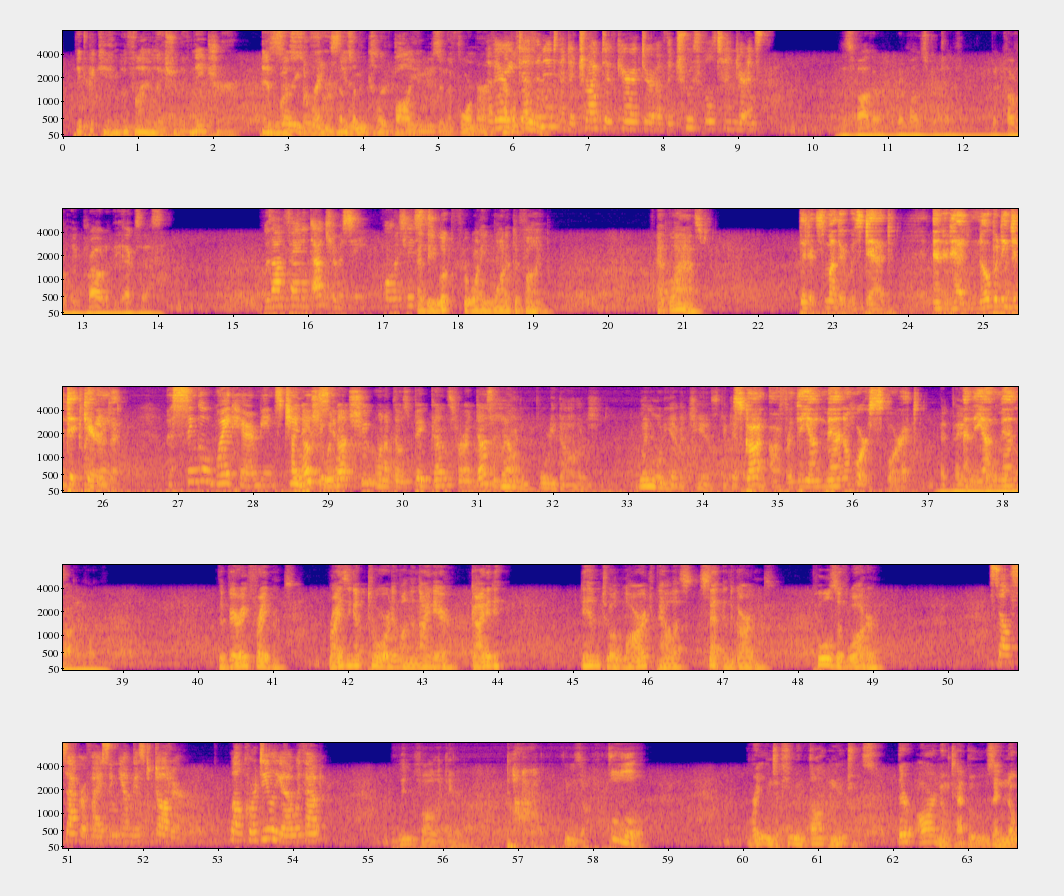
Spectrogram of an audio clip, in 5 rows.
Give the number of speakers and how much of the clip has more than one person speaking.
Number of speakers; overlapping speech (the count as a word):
ten, about 10%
